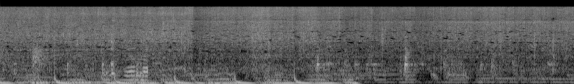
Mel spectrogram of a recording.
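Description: Chopped garlic and green chillies sizzling in hot oil with cumin and carom seeds in a kadhai, stirred with a spatula that scrapes the pan.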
